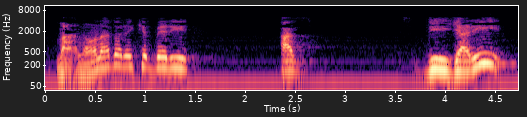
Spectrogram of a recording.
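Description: A man giving a seminary law lecture, arguing through hypothetical court cases in a lively, questioning way. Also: on the high side, husky, dull audio. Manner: argumentative, poses hypothetical cases. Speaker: religious law teacher.

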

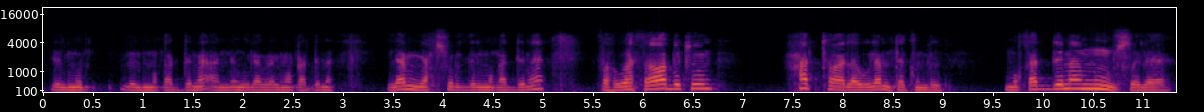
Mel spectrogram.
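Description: Man lecturing slowly on religious law. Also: medium pitch. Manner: deliberate, with pauses and self-corrections. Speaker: seminary teacher. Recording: muffled dry recording.

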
